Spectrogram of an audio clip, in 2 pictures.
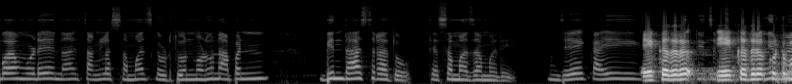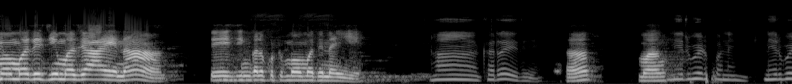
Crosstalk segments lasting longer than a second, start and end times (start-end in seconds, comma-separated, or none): none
